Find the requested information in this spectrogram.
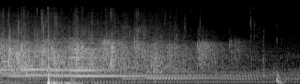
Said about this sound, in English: Amen. Give the Lord one more hand clap of praise if you would.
